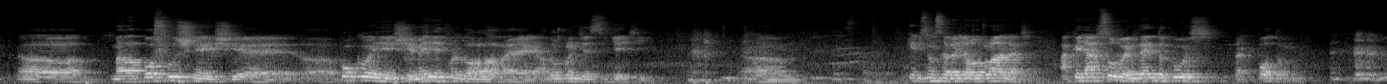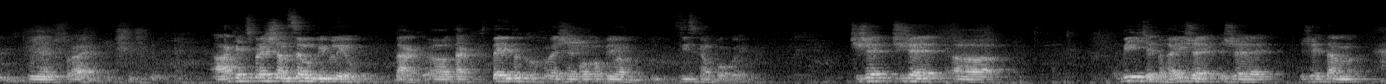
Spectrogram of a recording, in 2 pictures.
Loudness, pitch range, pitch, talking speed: -19 LUFS, 110-150 Hz, 125 Hz, 115 wpm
